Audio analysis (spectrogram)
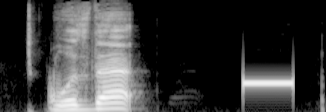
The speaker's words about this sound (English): And don't say her name. Let's just keep her anonymous. Just say was that, and then you put a beep in.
